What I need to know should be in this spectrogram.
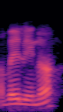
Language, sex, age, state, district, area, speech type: Assamese, male, 18-30, Assam, Jorhat, urban, conversation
